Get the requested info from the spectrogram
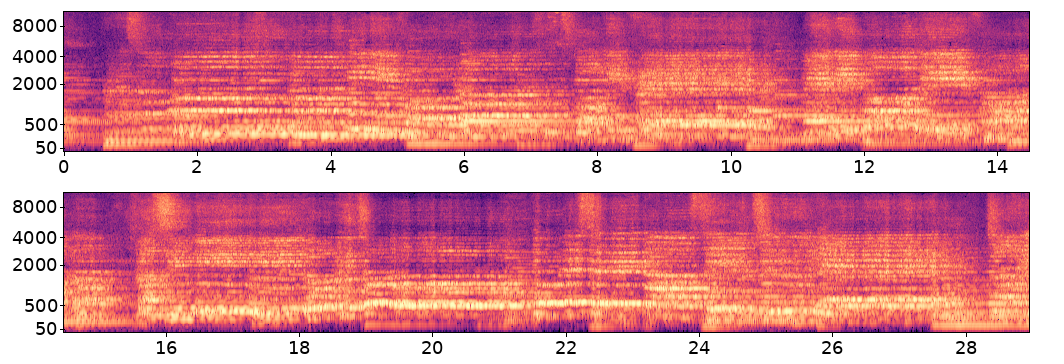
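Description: Mixed choir of men's and women's voices singing a sacred piece in harmony, with held chords that change every second or two and a low bass line beneath.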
